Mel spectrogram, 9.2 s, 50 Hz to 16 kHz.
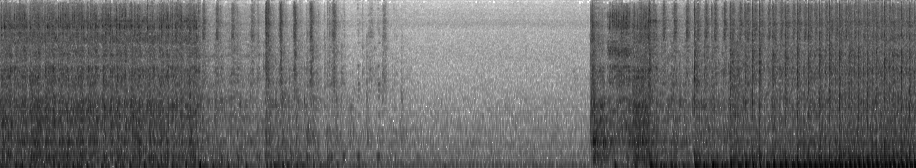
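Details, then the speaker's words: Craftsman 13.5HP 30-inch rear-engine riding mower, off choke after a corroded carburetor was cleaned: fires, runs a couple of seconds, sputters out, then catches unevenly. Fuel starvation, later traced to a collapsed fuel line emptying the bowl. "It wasn't getting enough gas. It was starving for fuel. That's why it runs well for the first 5 seconds or so."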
